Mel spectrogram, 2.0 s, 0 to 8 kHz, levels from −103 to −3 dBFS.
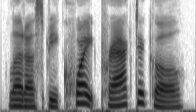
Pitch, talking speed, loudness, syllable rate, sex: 185 Hz, 155 wpm, -18 LUFS, 4.7 syllables/s, female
